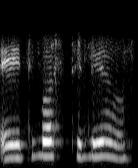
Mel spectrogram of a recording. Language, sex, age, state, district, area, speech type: Odia, female, 30-45, Odisha, Cuttack, urban, conversation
